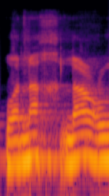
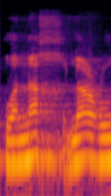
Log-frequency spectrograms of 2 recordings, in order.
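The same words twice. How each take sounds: No difference in how they are said.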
